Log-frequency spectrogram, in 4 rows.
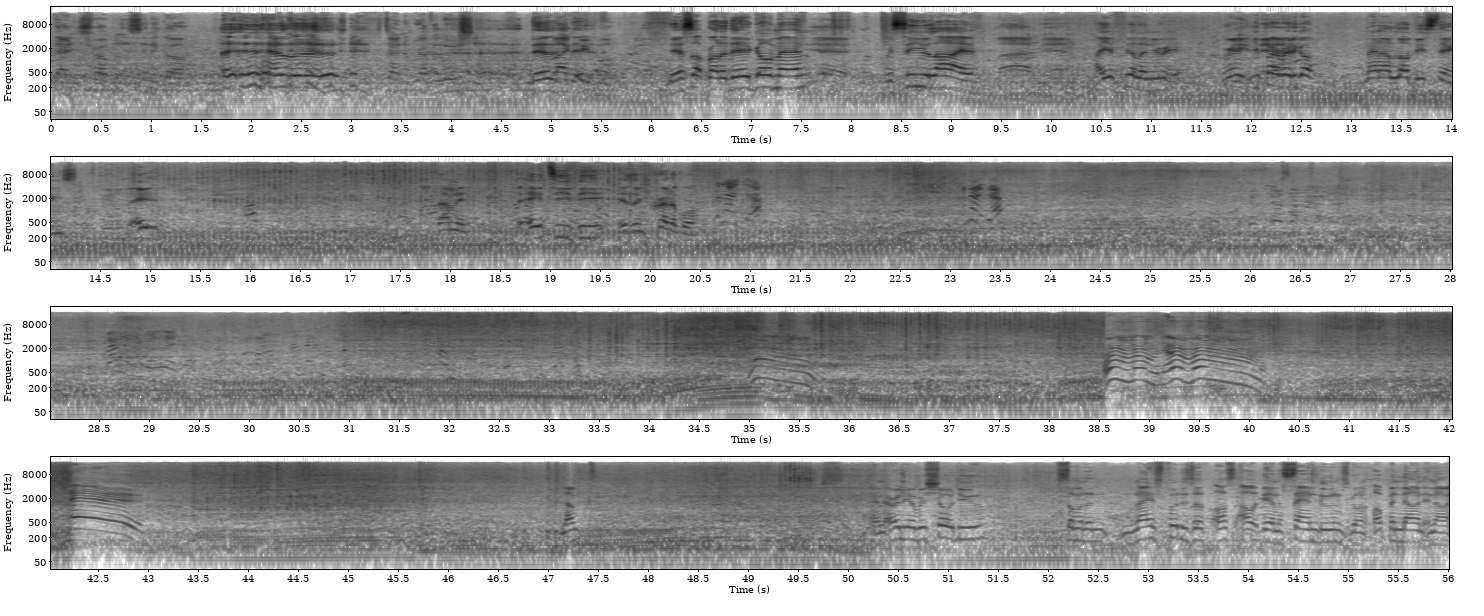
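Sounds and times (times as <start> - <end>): small engines humming and revving: 0.0 - 56.0
background voices: 1.4 - 6.2.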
